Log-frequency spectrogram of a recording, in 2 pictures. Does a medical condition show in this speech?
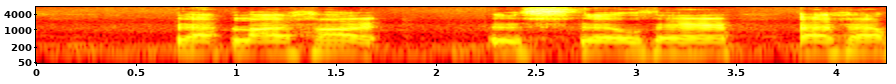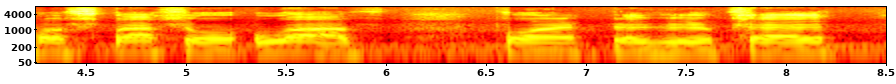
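Yes: Treacher Collins syndrome; congenital, severe cleft palate, emergency tracheotomy at birth, born deaf, no ears, maxillofacial surgeries into adulthood.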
